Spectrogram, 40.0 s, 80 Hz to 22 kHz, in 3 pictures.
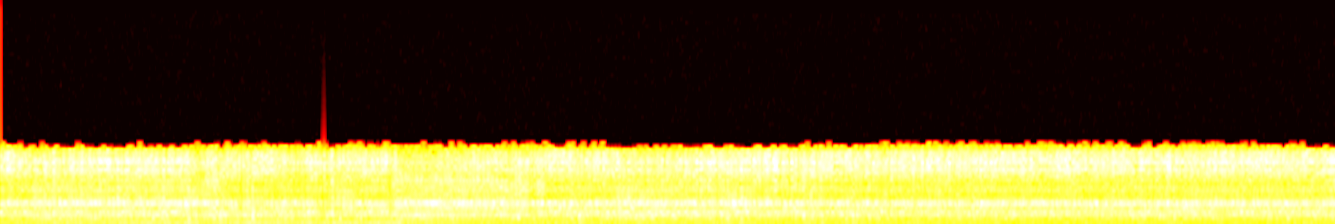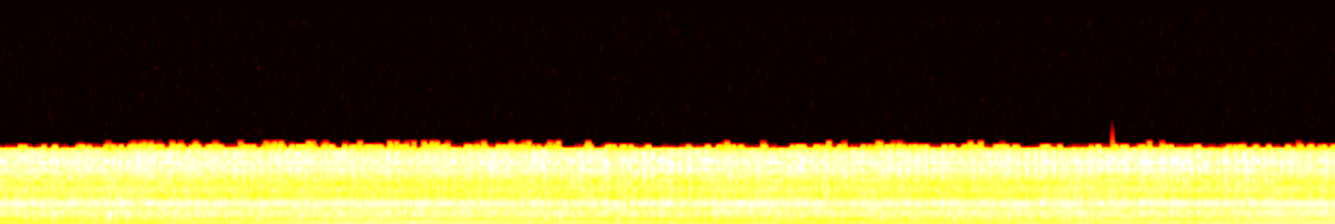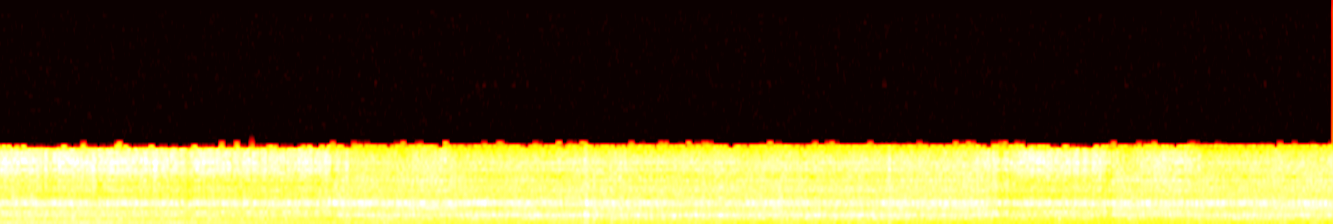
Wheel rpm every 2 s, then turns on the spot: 110, 110, 110, 110, 110, 110, 110, 120, 120, 110, 110, 110, 110, 110, 110, 110, 120, 120, 120, 110.
none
